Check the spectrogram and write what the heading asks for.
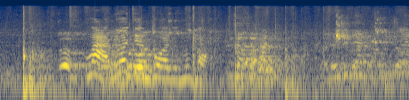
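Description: Volleyball struck by a player's hands in a rally, a sharp slap about a quarter second in with a few lighter hits after, while players shout and call out over the play.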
